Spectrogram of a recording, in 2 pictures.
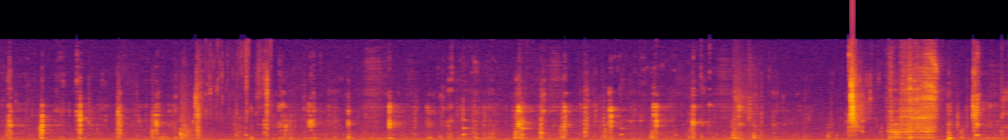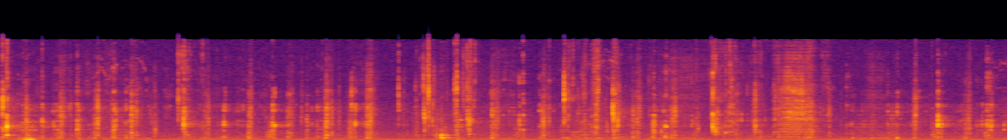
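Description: Close-miked mouth sounds of a person biting and chewing pieces of fried pork tangsuyuk coated in kimchi sweet-and-sour sauce and melted cheese: a steady run of short wet clicks and smacks, with a louder stretch about nine seconds in.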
